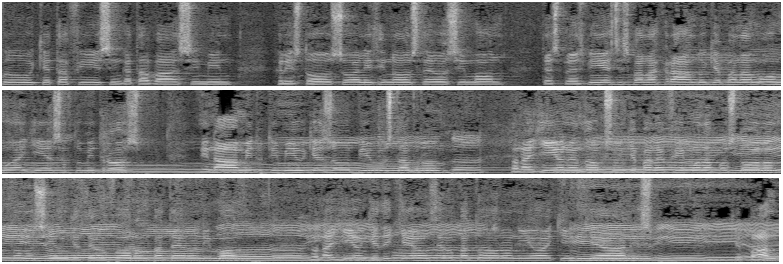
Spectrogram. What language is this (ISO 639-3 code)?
ell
